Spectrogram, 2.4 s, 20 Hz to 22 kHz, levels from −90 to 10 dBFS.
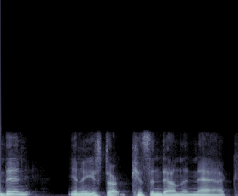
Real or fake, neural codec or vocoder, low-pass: real; none; 7.2 kHz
